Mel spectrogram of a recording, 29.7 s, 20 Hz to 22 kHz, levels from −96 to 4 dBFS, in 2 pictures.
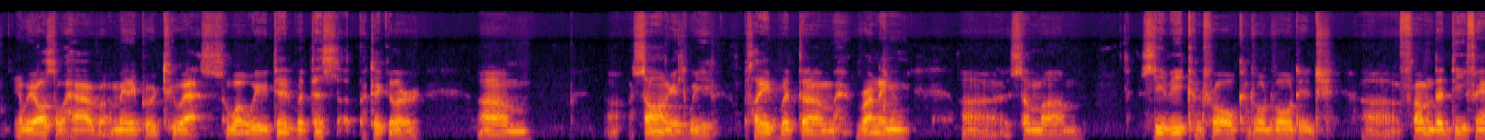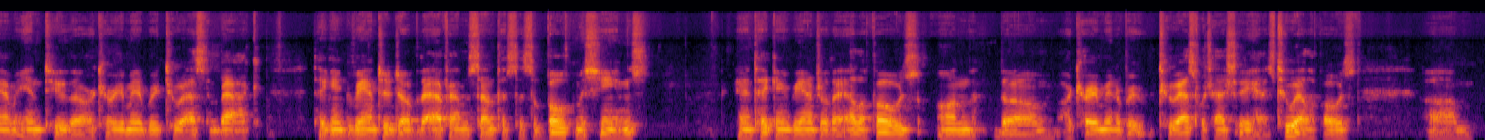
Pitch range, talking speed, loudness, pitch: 80-90 Hz, 135 wpm, -21 LUFS, 85 Hz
